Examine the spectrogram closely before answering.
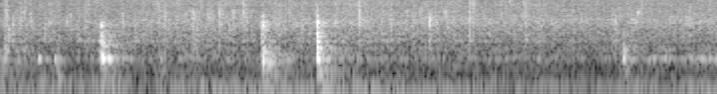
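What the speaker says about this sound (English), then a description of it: "We just want to get that butter nice and melted. I'm going to go ahead and put that pack of mushrooms in." Sliced mushrooms frying in melted butter in a pan, a soft steady sizzle with a few sharp clinks and stirring knocks scattered through it, close and fairly quiet.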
